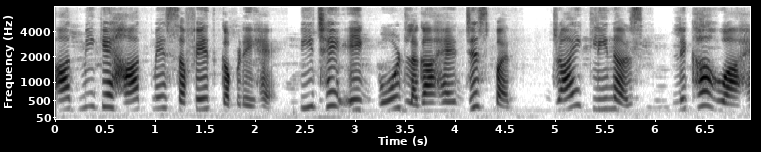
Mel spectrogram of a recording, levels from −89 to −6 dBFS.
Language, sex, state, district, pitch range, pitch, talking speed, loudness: Hindi, female, Uttar Pradesh, Lalitpur, 240-340 Hz, 280 Hz, 165 wpm, -16 LUFS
